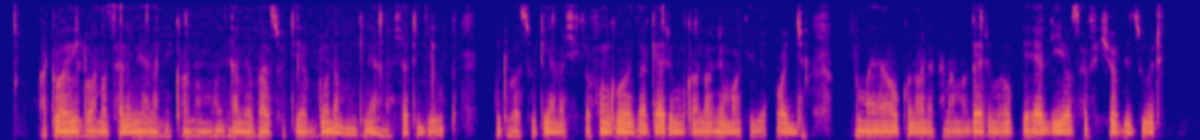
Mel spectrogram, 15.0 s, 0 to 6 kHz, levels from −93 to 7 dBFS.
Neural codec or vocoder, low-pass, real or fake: codec, 16 kHz, 8 kbps, FreqCodec, smaller model; 5.4 kHz; fake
